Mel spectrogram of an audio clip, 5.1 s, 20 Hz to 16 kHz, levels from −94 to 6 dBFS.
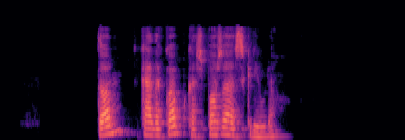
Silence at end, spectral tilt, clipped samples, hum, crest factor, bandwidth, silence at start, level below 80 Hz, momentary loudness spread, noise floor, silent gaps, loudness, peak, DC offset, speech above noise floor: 1.55 s; -4 dB/octave; under 0.1%; none; 22 dB; 8.2 kHz; 1.2 s; -74 dBFS; 11 LU; under -90 dBFS; none; -26 LUFS; -8 dBFS; under 0.1%; over 64 dB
